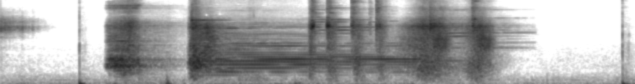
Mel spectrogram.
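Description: Game sound effects clash and chime as a spell is cast.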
